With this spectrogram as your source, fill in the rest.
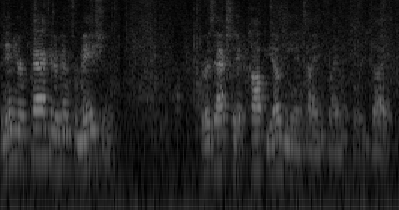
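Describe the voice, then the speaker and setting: Amid audible room echo and noticeable background noise, a man talks at a very fast pace with a fairly high pitch, lively intonation and long, frequent pauses. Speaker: health practitioner giving a talk. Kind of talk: health seminar talk to audience.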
